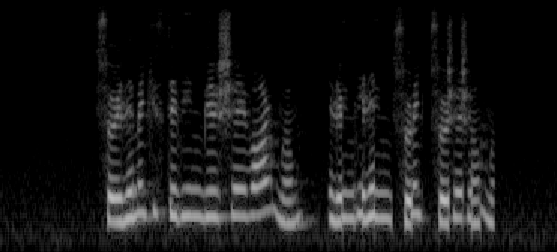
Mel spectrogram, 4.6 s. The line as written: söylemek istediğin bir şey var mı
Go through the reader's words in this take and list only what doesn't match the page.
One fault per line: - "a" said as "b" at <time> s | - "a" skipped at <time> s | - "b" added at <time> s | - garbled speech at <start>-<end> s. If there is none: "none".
- garbled speech at 2.7-4.1 s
